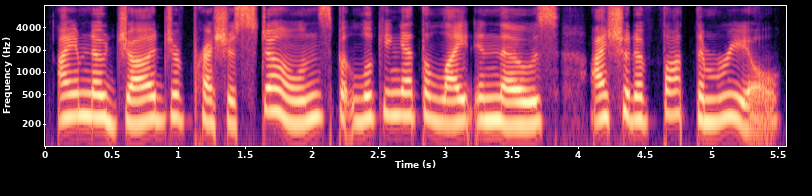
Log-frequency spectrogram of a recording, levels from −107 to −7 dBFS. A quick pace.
Yes: fast, 215 wpm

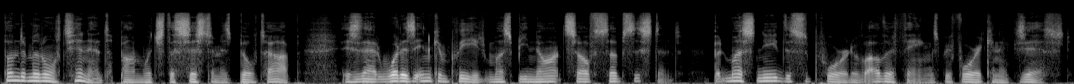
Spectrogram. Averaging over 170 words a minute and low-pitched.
Yes: average, 180 wpm; low, 120 Hz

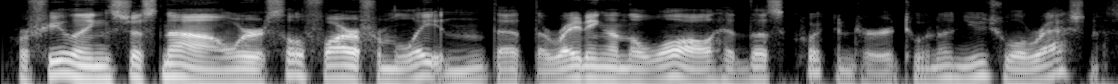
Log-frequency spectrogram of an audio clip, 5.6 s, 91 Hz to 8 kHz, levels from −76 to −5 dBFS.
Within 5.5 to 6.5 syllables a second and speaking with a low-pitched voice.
Yes: 6.0 syllables/s; low, 105 Hz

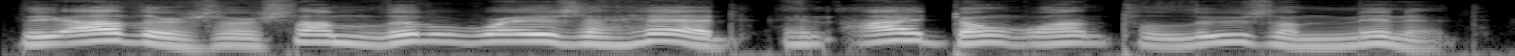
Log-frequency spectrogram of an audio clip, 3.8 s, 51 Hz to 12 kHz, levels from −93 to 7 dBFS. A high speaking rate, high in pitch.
No: fast, 240 wpm; medium, 175 Hz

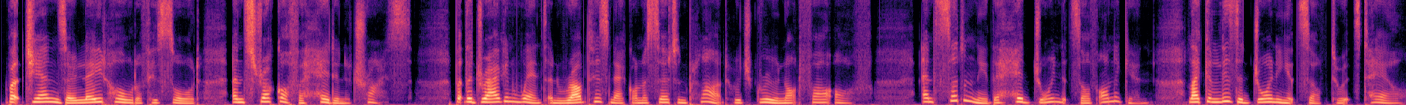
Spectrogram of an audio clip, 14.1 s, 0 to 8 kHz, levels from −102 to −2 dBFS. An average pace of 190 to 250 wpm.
Yes: fast, 205 wpm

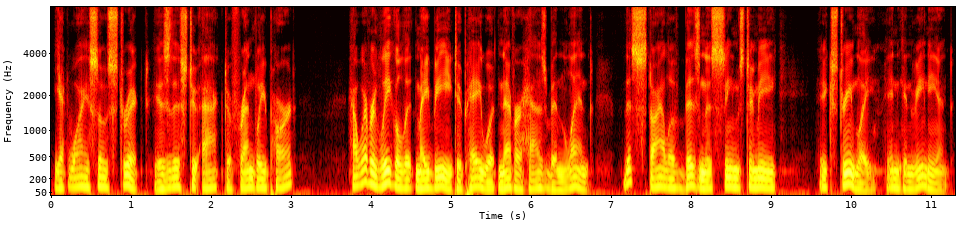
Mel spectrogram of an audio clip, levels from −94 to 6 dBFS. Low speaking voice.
Yes: low, 100 Hz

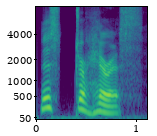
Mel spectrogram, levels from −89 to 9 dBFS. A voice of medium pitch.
Yes: medium, 170 Hz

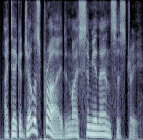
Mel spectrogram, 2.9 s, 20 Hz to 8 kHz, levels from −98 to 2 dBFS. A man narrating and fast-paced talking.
No: male; average, 190 wpm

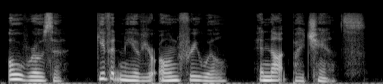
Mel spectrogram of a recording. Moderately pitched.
Yes: medium, 180 Hz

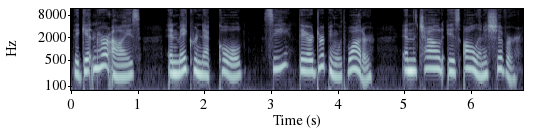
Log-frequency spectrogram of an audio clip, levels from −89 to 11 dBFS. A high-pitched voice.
Yes: high, 240 Hz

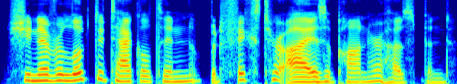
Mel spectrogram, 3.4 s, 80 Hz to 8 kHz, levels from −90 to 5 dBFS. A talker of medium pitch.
Yes: medium, 180 Hz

